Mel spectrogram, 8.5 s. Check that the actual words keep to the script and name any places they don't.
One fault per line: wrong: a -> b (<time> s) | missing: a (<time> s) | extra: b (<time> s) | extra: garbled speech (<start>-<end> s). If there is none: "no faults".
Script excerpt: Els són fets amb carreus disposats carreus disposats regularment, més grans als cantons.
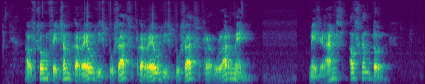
no faults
